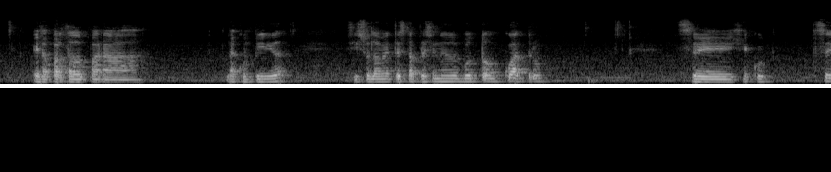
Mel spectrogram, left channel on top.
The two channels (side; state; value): right; silent; digital silence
